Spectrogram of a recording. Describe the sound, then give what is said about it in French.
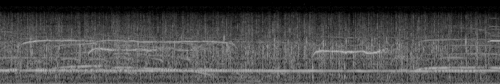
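An audience at a 105 Black Session applauds a band from Liverpool steadily and loudly for several seconds, a dense wash of clapping from many hands, with faint sustained whistle-like tones running through it. “Vous pouvez les applaudir encore un peu quand même, ils le méritent.”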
